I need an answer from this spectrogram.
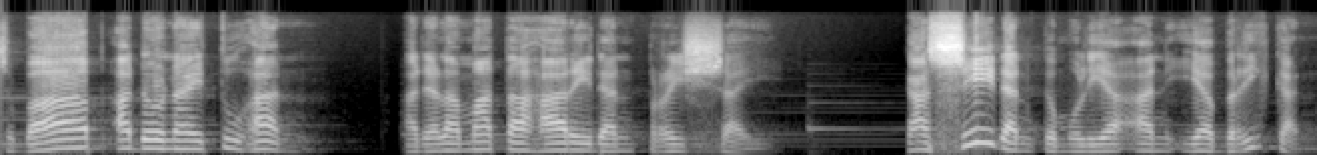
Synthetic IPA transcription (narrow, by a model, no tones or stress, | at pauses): səbap̚adonajt̪uɦan | adalahmat̪aɦaɾidanpɾisa̰j | kasihdankəmuliaʔaniabəɾika̰n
